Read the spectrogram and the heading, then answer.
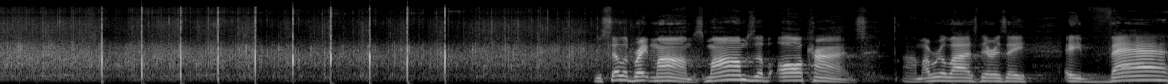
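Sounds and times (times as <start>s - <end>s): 
audience applause: 0.0s - 6.4s
speech: 6.0s - 11.6s.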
